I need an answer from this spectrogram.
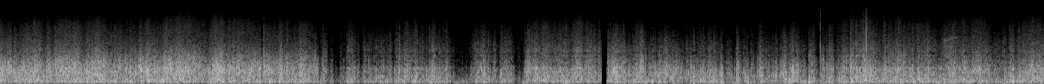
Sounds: tornado roaring

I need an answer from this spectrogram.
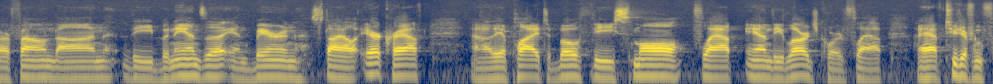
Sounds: Speech

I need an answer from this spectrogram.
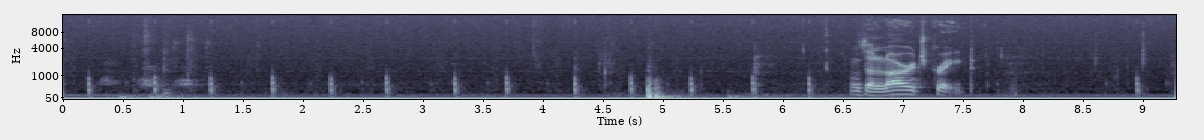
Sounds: Speech

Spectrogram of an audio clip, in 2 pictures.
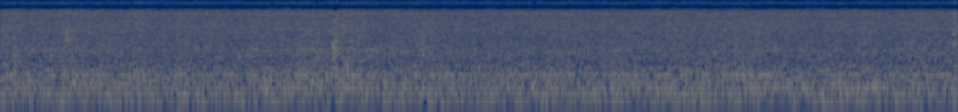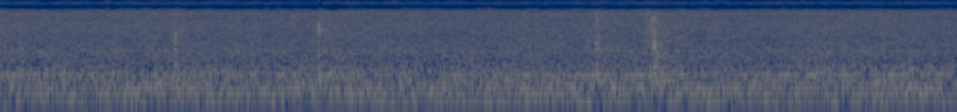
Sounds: Speech

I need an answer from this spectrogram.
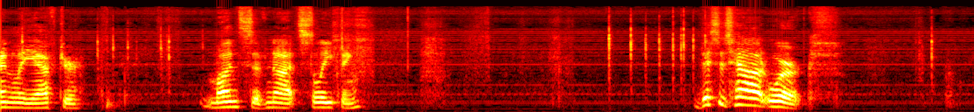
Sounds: Speech

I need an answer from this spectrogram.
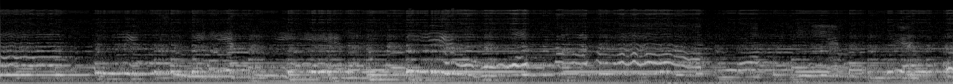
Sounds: Music, Opera

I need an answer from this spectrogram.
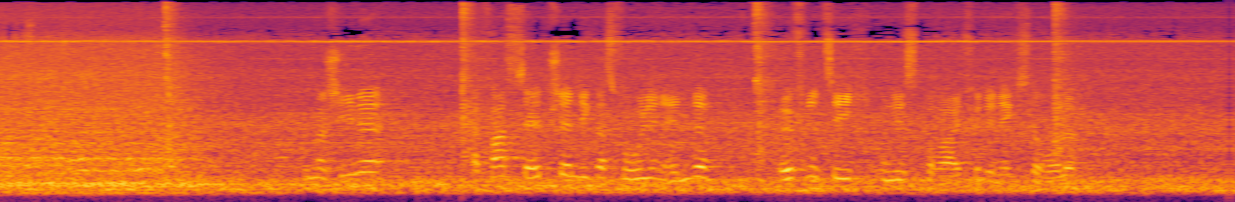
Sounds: Speech

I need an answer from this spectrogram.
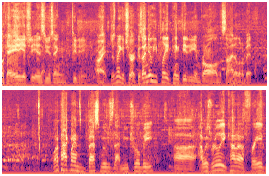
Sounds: Speech, Smash, Music

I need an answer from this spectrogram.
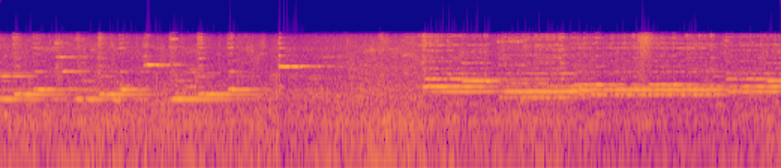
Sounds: Music

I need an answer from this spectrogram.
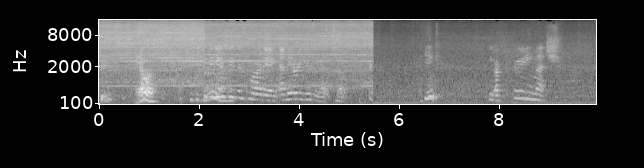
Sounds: electric razor

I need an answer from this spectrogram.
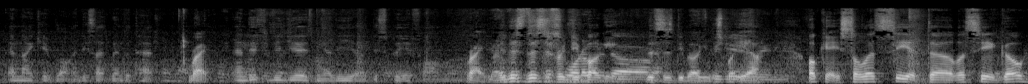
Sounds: Speech

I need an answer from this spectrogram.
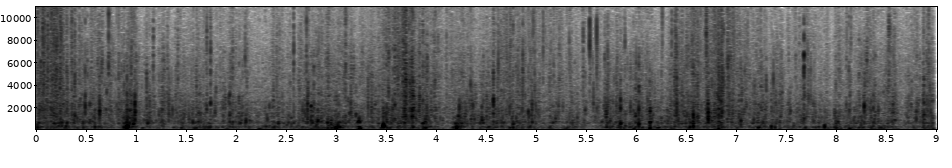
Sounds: Liquid, Boiling

